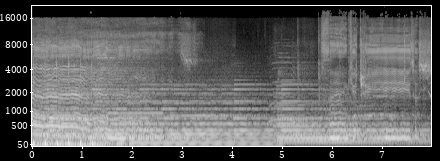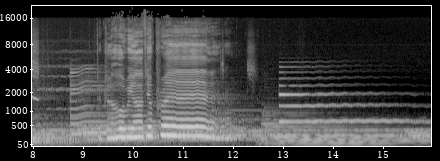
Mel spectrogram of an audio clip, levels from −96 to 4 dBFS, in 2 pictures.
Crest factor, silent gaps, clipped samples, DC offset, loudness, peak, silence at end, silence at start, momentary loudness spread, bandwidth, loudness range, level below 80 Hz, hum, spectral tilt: 18 dB; none; under 0.1%; under 0.1%; -18 LUFS; 0 dBFS; 0 s; 0 s; 19 LU; 19 kHz; 13 LU; -28 dBFS; none; -4.5 dB/octave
